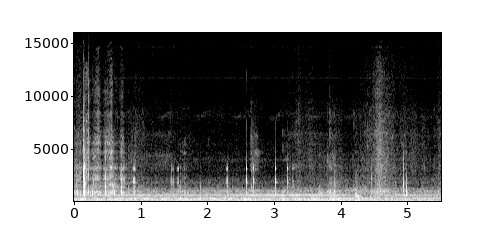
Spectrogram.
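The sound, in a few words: blower motor running with a bad bearing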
